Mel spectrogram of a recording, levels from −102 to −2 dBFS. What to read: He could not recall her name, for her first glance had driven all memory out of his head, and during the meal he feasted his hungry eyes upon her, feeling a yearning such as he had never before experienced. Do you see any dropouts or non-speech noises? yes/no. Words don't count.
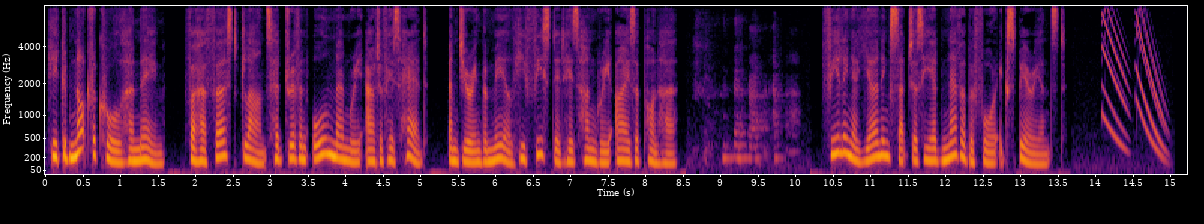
yes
